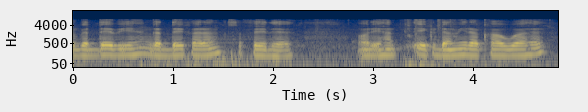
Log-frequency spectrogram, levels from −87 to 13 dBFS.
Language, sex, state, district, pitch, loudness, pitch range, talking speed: Hindi, male, Jharkhand, Ranchi, 130 Hz, -17 LUFS, 125-135 Hz, 185 wpm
